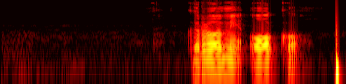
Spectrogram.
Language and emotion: Russian, neutral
